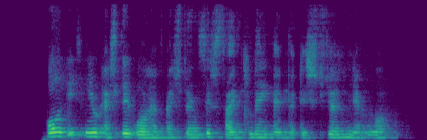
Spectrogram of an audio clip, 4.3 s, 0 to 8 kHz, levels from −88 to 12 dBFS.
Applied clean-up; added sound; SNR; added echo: neural mask model DeepFilterNet 3.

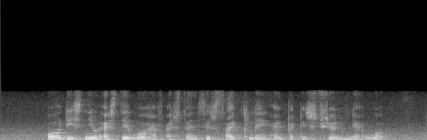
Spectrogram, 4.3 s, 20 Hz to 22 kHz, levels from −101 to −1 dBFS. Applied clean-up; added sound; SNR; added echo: none; none; none; none.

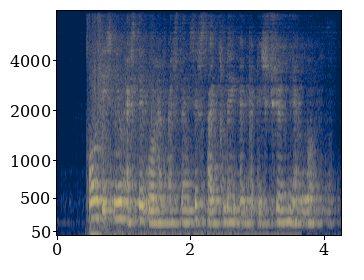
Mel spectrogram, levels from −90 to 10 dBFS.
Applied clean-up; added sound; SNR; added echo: neural separator model SepFormer DNS4.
